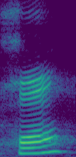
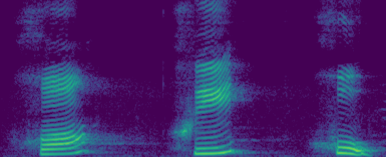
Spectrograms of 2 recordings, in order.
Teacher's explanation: अब खो हरूफ मुस्तआलिया में से आ गया तो हमने इसको मोटा करके पढ़ना है, यानी पुर करके पढ़ना है।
